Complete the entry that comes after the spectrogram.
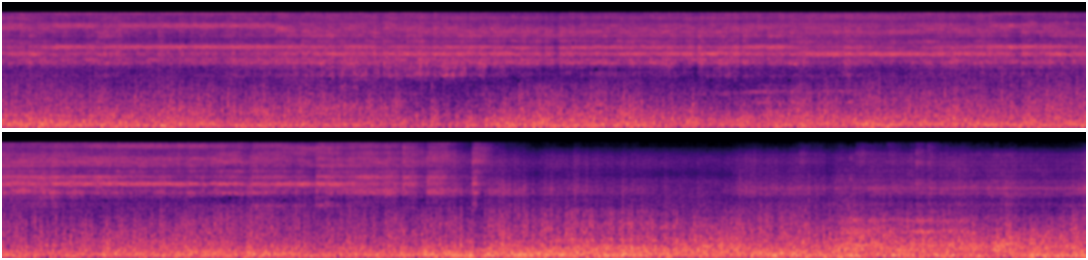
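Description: Passenger train running along the rails: a steady rumble of wheels on track, with sustained high-pitched tones over it for about the first two-thirds, after which the highest sounds fall away.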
